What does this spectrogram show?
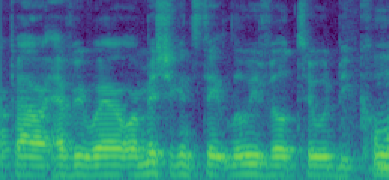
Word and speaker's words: Louisville: was down south and I said Louisville yeah they lady was like excuse me it's Louisville I was like oh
